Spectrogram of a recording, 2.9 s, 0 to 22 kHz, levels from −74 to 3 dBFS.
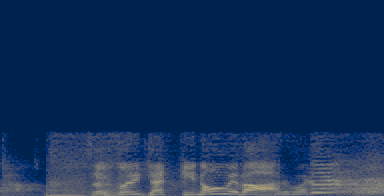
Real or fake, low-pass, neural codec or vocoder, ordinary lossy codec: fake; 7.2 kHz; codec, 16 kHz, 0.5 kbps, FunCodec, trained on Chinese and English, 25 frames a second; AAC, 48 kbps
